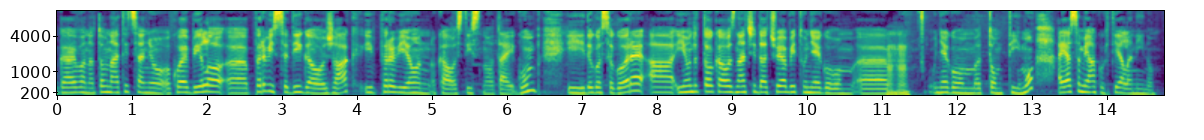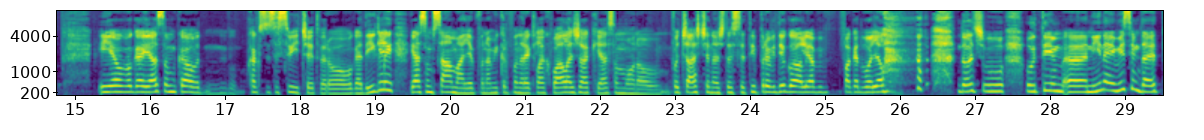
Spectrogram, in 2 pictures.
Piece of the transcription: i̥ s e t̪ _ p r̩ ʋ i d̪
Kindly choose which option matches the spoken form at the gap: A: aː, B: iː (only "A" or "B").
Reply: B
